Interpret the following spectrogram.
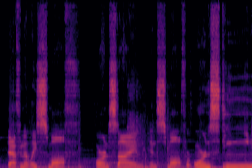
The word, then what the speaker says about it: Smough: And that's why it's definitely Smough.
